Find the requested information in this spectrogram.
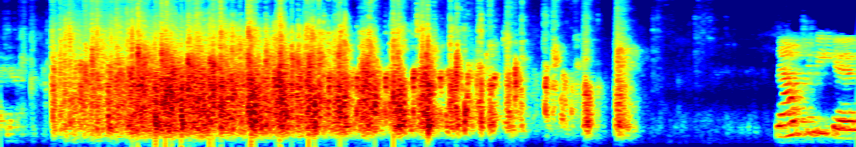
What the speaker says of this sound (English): Let's have one last round of applause for Ms. Snyder.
